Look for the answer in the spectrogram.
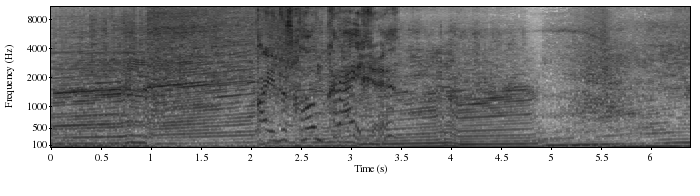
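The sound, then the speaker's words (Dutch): The engine of a new Indian FTR Sport motorcycle revs loudly, its pitch rising and falling through throttle blips, with a man speaking briefly over the rumble. “Nieuwe Indian FTR Sport als je daarop rijdt, ja, dan gaat je hart sneller kloppen.”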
